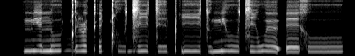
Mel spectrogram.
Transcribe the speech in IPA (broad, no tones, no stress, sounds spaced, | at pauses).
mʲ eː n uː ɡ͡ǃ i ɭ ʏ kʼ e ǃʰ ṳ d͡z iː t e̤ pʼ iː t ṳ mʲ uː t͡s i w ʏː ʔ eː x uː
